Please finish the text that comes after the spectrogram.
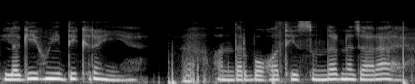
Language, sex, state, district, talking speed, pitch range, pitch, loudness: Hindi, female, Bihar, West Champaran, 160 wpm, 215-245 Hz, 225 Hz, -13 LUFS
